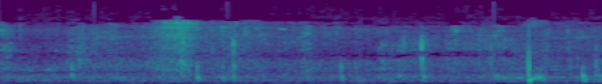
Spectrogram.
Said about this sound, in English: What is this? Horse here? Here? Where from? This is coming from the heating system of the university. Oh. They have a nuclear heating system.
